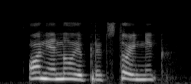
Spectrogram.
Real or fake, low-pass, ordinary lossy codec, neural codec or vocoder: fake; 7.2 kHz; AAC, 48 kbps; codec, 32 kHz, 1.9 kbps, SNAC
